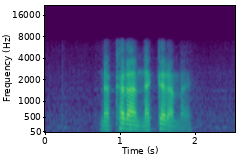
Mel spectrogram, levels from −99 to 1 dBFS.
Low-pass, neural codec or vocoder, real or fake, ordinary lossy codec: 7.2 kHz; codec, 16 kHz, 0.2 kbps, FocalCodec; fake; Opus, 24 kbps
